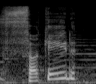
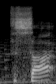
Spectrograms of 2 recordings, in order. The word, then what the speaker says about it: facade: How do you say that move? Fuckade? Fackade? Facade? Oh, it's facade.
